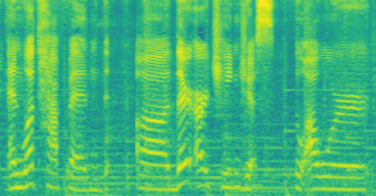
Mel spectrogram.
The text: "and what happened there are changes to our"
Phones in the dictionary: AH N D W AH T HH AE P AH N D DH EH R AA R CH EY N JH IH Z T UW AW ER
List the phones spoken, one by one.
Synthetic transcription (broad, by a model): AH N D W AH T HH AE P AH N D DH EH R AA R CH EY N JH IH S T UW AW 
